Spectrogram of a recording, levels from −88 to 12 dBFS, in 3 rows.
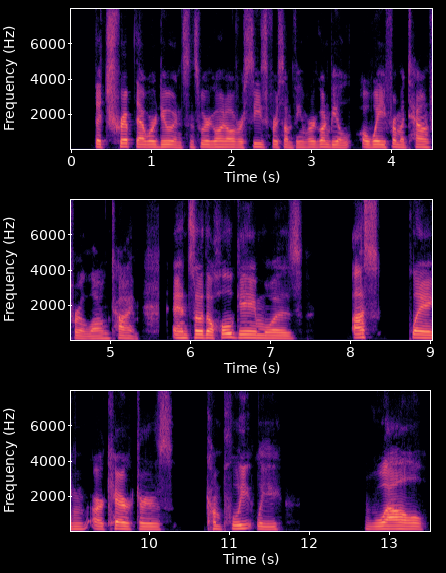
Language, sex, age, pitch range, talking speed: English, male, 20-39, 150-180 Hz, 155 wpm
